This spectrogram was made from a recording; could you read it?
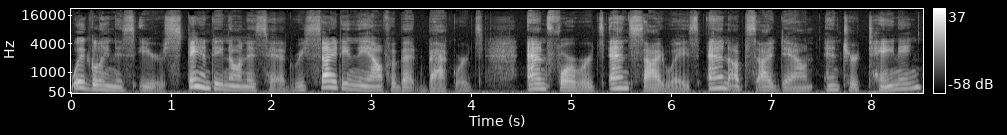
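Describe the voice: A woman speaks at a fairly slow pace in a low voice with a slightly mellow tone, big pitch swings and vocal fry.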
